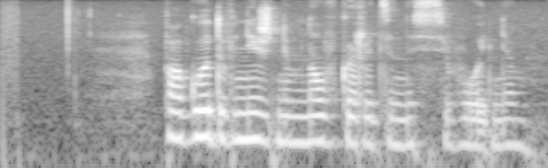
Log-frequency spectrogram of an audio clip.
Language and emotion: Russian, neutral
